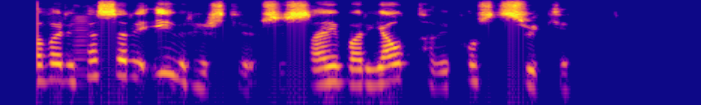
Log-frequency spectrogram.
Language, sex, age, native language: Icelandic, female, 40-49, Icelandic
